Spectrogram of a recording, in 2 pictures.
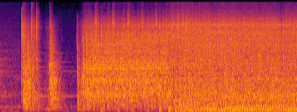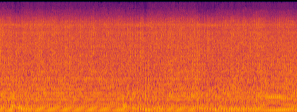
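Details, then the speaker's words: Discarded ride-on lawn tractor, small engine after the carburetor was cleaned again ultrasonically, on choke: two short cranking bursts, then it settles into a steady, even, fast beat with no misses. Normal running; oil level not yet checked. "that is sounding actually pretty damn good"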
